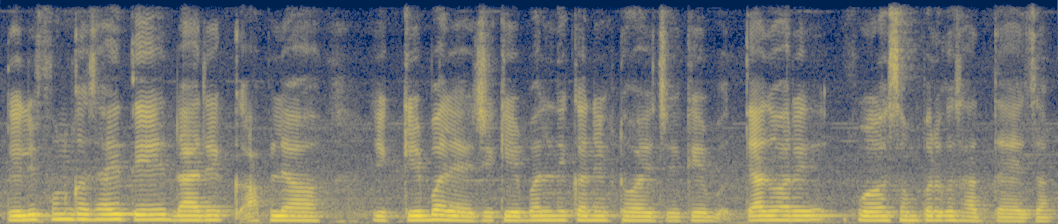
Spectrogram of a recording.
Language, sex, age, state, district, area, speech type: Marathi, male, 18-30, Maharashtra, Ratnagiri, rural, spontaneous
